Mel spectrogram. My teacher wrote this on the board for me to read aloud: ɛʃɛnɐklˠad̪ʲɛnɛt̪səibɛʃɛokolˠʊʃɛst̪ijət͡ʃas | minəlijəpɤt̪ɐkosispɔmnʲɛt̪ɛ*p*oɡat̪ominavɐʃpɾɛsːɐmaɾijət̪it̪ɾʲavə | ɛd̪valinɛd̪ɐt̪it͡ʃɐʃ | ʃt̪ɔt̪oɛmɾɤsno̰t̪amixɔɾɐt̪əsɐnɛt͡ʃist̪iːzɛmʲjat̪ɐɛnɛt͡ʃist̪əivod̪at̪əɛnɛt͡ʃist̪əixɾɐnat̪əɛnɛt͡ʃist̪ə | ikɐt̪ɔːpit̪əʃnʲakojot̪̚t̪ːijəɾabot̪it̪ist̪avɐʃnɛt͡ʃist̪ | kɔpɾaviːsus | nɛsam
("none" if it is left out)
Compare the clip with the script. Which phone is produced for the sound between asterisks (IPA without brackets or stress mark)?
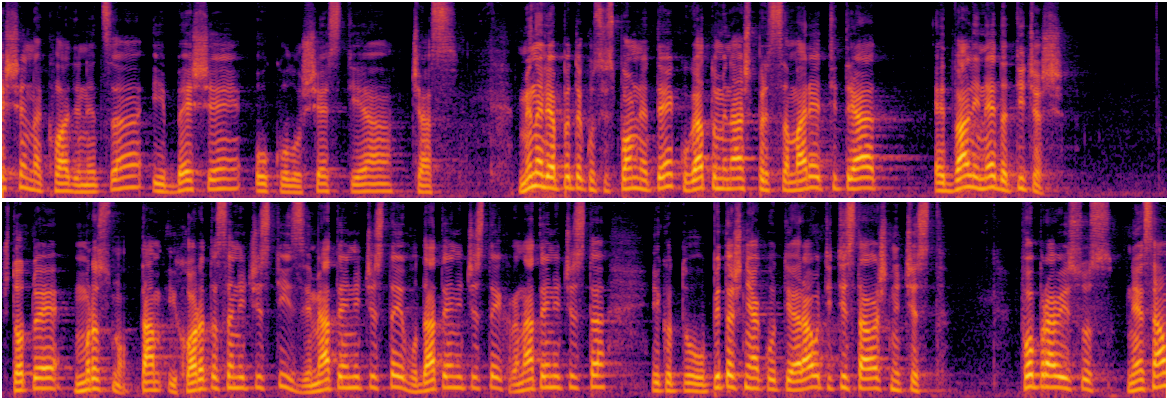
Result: k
